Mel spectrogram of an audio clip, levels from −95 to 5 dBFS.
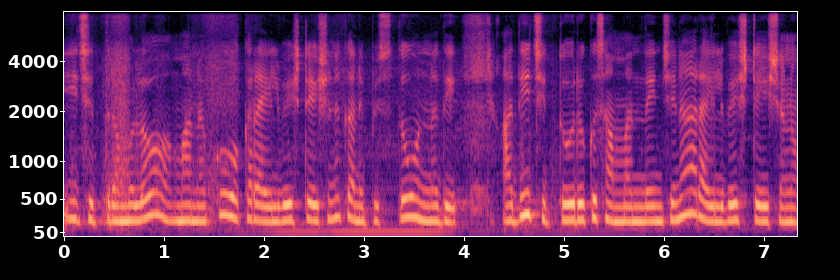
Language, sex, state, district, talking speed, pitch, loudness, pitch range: Telugu, female, Andhra Pradesh, Chittoor, 130 wpm, 215 Hz, -14 LUFS, 205-235 Hz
